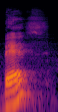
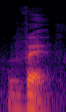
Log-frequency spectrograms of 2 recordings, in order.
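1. Começa com um som de b forte. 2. Começa com um som de v suave. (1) "con dagesh" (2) "sin el dagesh"

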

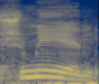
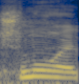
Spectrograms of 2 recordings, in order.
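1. השם נאמר עם התנועה 'ee'. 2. השם נאמר עם התנועה 'oo'. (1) "הם אומרים שמיאל" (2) "במקום להגיד שמואל"

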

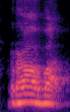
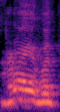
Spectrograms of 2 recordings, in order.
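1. В первом слоге простой звук 'a'. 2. В первом слоге звук 'ai'. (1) "конечно же" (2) "я ашкеназское произношение, ешивное произношение"

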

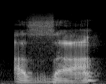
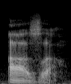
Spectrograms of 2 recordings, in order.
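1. Ударение на последнем слоге. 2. Ударение на первом слоге. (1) "В высоком стиле, в нормативном иврите произносится" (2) "в обычной речи говорят аза, то есть ударение на первом слоге"

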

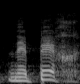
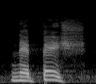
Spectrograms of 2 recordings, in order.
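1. La palabra termina en un sonido 'j' gutural. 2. La palabra termina en un sonido 'ch' suave.

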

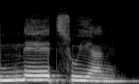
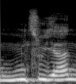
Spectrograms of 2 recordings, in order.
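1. Une voyelle courte suit le premier m. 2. Aucune voyelle ne suit le premier m. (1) "je suis obligé de prononcer le me" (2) "C'est difficile de dire mtsuyan"

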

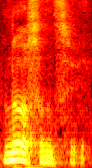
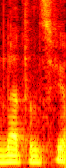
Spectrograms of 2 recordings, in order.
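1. Первое имя произносится со звуком s. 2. Первое имя произносится со звуком t.

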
